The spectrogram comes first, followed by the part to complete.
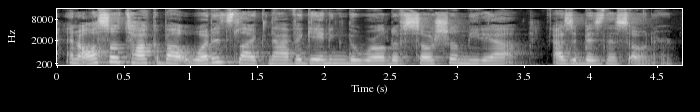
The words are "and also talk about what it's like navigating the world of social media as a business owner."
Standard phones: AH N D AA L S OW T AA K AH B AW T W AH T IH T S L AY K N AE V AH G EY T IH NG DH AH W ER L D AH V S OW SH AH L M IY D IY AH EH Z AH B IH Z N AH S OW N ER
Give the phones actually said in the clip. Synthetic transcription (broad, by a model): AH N AA L S OW T AA K AH B AW T W AH T IH T S L AY K N AE V AH G EY T IH NG DH AH W ER L D AH V S OW SH L M IY D IY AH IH Z AH B IH Z N AH S OW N ER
